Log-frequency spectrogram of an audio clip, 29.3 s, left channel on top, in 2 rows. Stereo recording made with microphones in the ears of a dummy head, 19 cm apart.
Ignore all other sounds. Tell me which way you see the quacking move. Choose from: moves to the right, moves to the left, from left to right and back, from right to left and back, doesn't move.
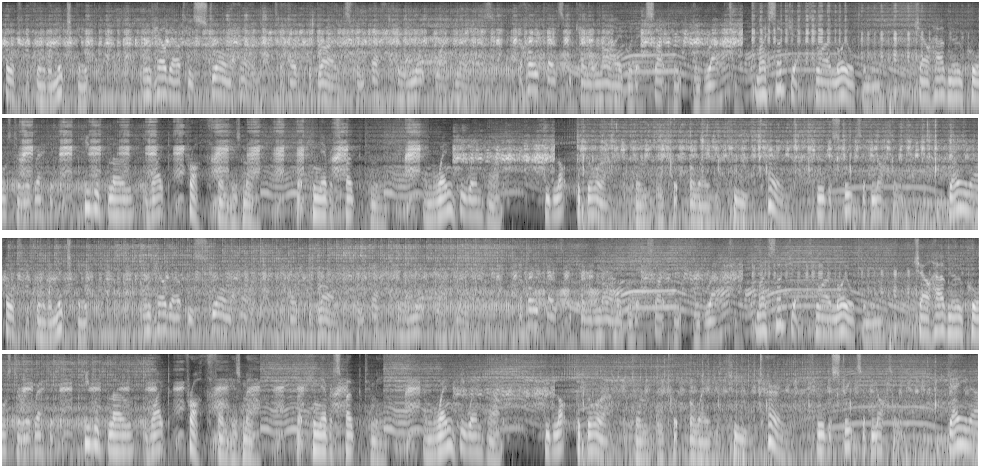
doesn't move.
